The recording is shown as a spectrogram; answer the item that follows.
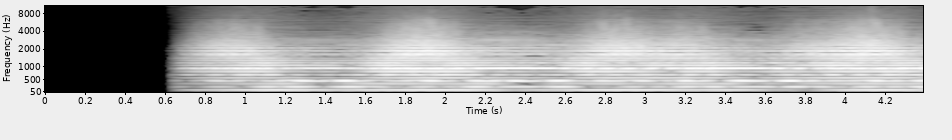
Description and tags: Here is a sub bass sample generated in SC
